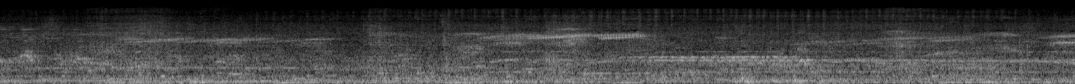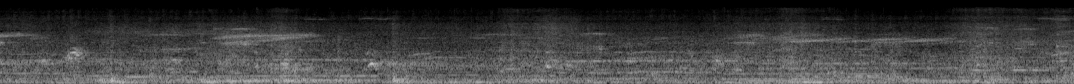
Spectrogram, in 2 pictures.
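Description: Boat ride's ambient jungle soundtrack: short chirping creature calls recur every second or two over a steady low rumble.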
